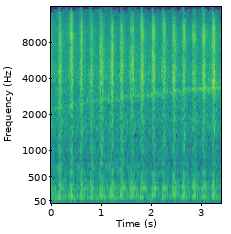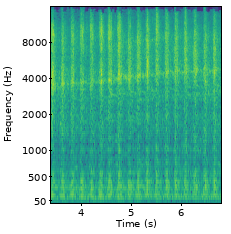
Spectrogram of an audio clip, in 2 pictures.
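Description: Heavy diesel engine of a competition pulling truck running under load, pulsing evenly about six times a second, with a whine that climbs slowly in pitch.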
